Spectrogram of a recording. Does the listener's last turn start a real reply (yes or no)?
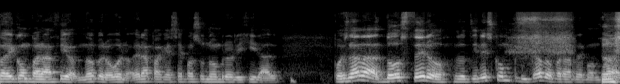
yes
